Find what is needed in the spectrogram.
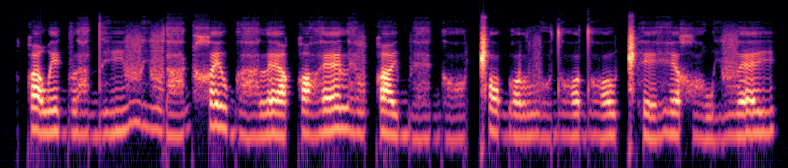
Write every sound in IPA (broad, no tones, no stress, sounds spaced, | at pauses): q e w e ɡ l a̤ dʱ i v i̤ v ɾ a̤ ɡ χ e u̯ ɡʱ a̤ l ɛ q ɔ ɦ ɛ l ɛ̤ v q ɛ i̯ bʱ ɛ̤ ɡʱ ɔ̤ ǁ ɔ ɡ ɔ l v o̤ dʱ ɔ dʱ ɔ u̯ ǁʰ e ɦ ɪ χ ɔ̤ w i̤ v ɛ i̯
